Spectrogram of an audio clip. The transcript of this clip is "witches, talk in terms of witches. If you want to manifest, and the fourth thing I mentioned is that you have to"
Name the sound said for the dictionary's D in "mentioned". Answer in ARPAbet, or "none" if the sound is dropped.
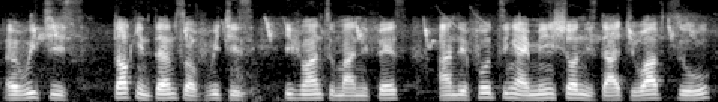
none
